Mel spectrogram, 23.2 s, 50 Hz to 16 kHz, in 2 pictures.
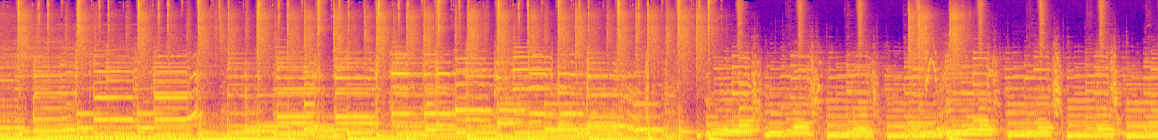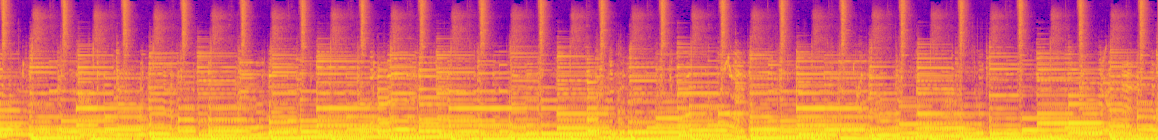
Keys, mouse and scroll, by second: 4.3 ctrl+z, 9.3 ctrl+z, 13.5 ctrl+z, 21.2 ctrl+z.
